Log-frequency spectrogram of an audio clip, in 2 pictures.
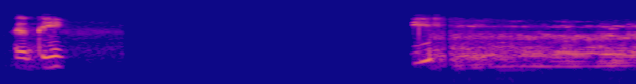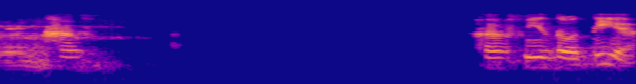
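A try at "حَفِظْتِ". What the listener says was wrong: Hafidti, zo-nya sukun.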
